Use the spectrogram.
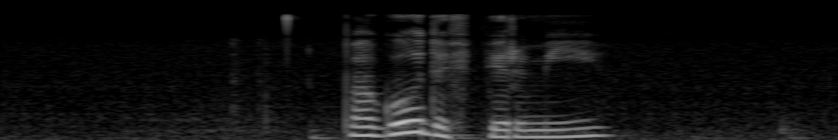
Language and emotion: Russian, sad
